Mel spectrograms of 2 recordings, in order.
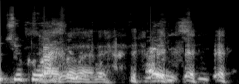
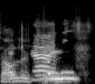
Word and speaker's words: Oluchukwu: You're pronouncing it like a Yoruba person. Oluchukwu. Oluchukwu. No, it's Oluchukwu.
